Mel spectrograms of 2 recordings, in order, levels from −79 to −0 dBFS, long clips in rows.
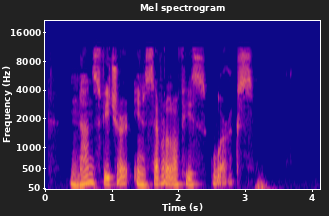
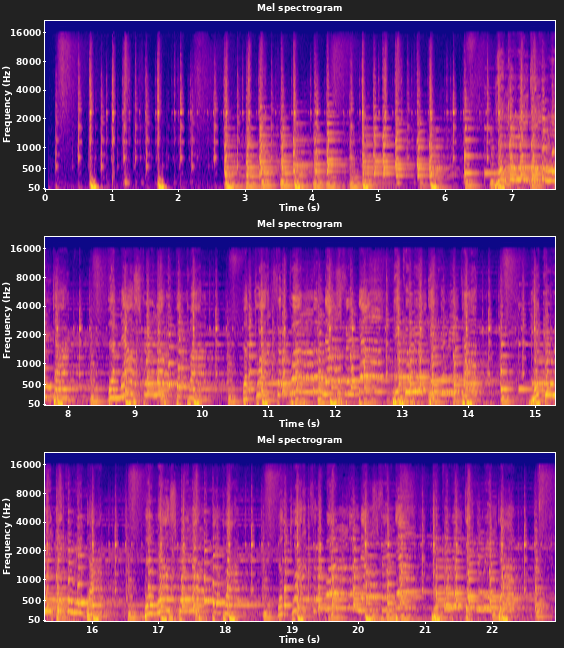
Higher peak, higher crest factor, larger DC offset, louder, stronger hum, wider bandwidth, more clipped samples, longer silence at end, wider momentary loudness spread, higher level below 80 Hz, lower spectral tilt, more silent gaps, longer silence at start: second, -8 dBFS vs -2 dBFS; about the same, 18 dB vs 14 dB; neither; second, -25 LUFS vs -17 LUFS; neither; second, 11.5 kHz vs 16.5 kHz; neither; first, 0.75 s vs 0 s; about the same, 9 LU vs 9 LU; second, -48 dBFS vs -24 dBFS; about the same, -4.5 dB/octave vs -5.5 dB/octave; neither; first, 0.35 s vs 0.15 s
